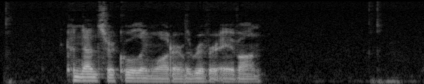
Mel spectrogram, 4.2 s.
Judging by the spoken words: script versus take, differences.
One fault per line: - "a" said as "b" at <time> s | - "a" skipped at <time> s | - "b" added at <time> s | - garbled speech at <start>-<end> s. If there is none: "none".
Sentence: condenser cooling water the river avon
none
